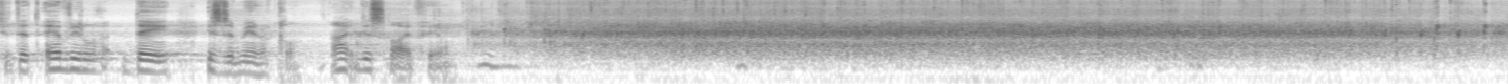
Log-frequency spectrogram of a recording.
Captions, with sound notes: that every day is a miracle. This is how I feel. (audience applauding)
